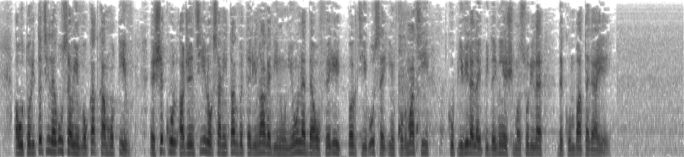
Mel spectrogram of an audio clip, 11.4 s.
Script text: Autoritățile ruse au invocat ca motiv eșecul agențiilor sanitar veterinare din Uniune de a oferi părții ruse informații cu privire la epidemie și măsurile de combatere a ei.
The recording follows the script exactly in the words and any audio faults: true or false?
true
